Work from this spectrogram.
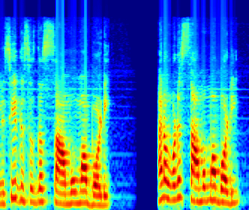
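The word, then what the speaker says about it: psammoma: silent don't call it the p is silent call it Samoa bodies in the Samoa bodies the calcification is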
